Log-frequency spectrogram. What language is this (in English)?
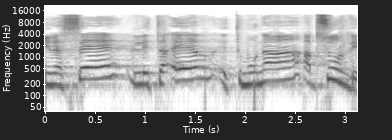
Hebrew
